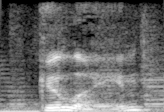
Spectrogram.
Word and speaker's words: Ghislaine: It's Ghislaine.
